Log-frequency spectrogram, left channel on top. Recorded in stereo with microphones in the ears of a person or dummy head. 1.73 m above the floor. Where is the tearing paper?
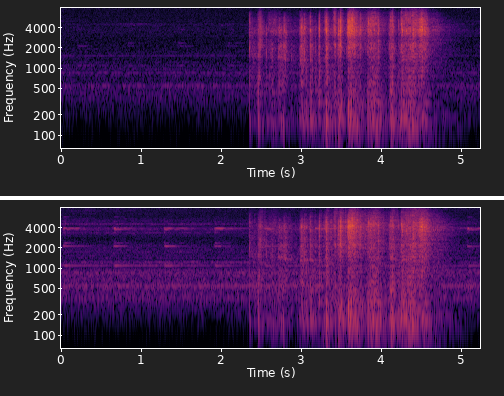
20° left (ahead or behind), 1.4 m.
